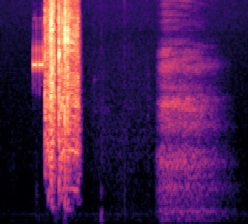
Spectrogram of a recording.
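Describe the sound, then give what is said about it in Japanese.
A camera shutter fires as a photo is taken: a sharp bright snap, then a tiny click and a softer, longer whirring rustle. “ほら、撮るよ。 はい、チーズ。”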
